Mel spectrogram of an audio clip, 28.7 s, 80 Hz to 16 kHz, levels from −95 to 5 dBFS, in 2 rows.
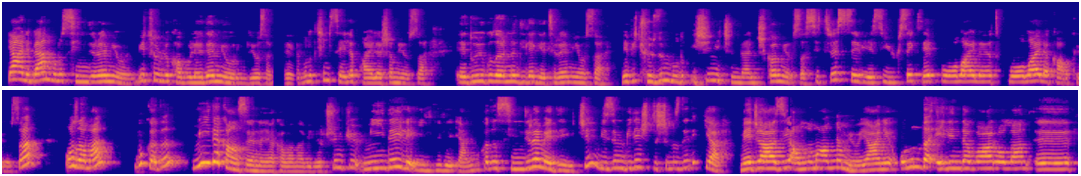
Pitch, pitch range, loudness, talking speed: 235 Hz, 195-275 Hz, -23 LUFS, 135 wpm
